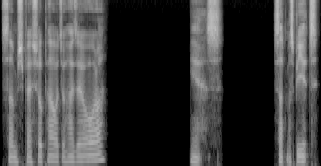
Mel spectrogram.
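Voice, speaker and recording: In a radio drama with music behind him, a man plays a grave figure from foggy Victorian London. His very low voice is clear and resonant, level in tone, and he speaks in a measured, guarded, fatalistic manner.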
